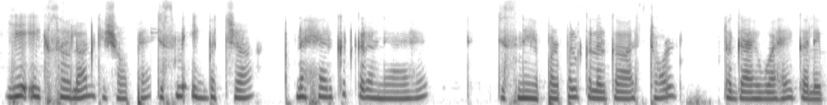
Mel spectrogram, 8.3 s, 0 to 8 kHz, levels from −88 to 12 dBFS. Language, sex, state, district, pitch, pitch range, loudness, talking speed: Hindi, female, Uttar Pradesh, Varanasi, 225 Hz, 200-250 Hz, -30 LUFS, 190 wpm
